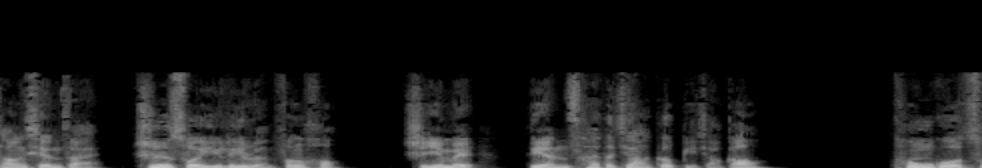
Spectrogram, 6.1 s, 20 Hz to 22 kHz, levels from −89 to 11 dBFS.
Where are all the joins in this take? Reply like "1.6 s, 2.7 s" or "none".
none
